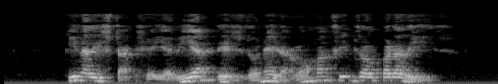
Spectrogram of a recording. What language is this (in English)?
Catalan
